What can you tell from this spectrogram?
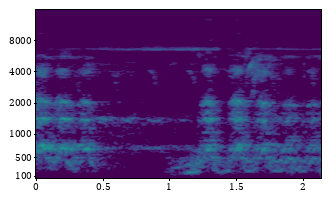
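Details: Puppy in a forest barking at a barking deer, as dogs do when they see something unusual; a short series of harmonic barks with faint background noise.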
